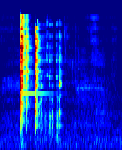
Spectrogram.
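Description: A porcelain teacup set down on its porcelain saucer: two sharp clinks about a third of a second apart, the first ringing briefly, then a few lighter taps as it settles.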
